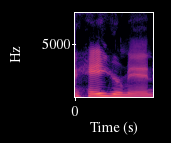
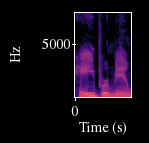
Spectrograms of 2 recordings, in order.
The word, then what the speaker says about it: Haberman: He called her Hagermanerman. Her name is actually Haberman with a B like being in Bravo.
